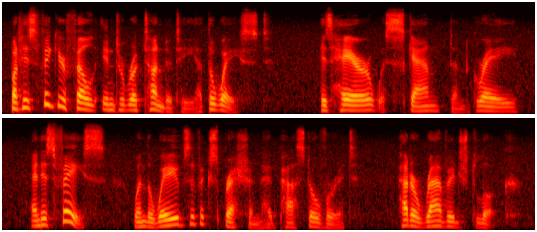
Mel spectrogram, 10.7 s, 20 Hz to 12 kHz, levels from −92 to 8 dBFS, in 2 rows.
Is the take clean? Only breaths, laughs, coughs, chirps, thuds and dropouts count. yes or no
yes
